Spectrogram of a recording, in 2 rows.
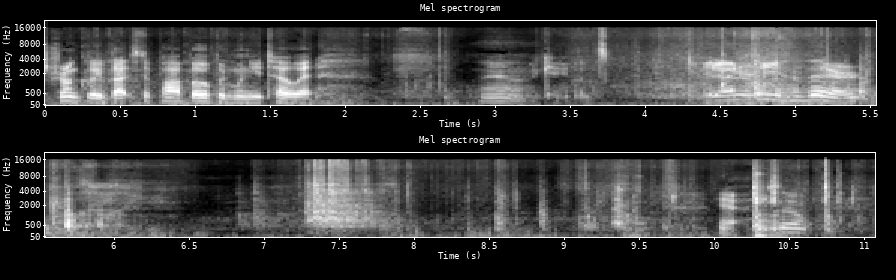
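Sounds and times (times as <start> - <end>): floor covering scraping rustle: 3.5 - 5.3
debris clicks and knocks: 6.8 - 7.9.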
